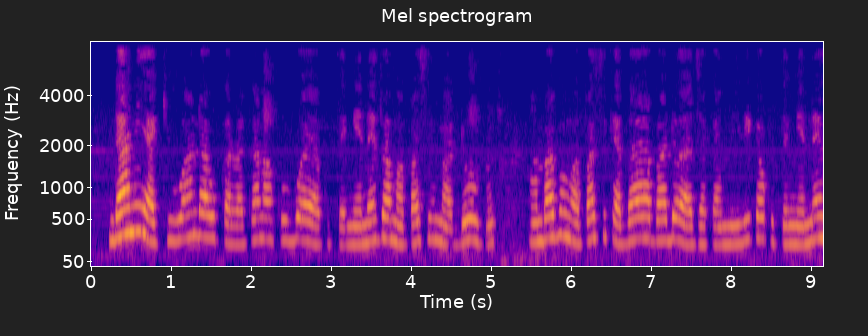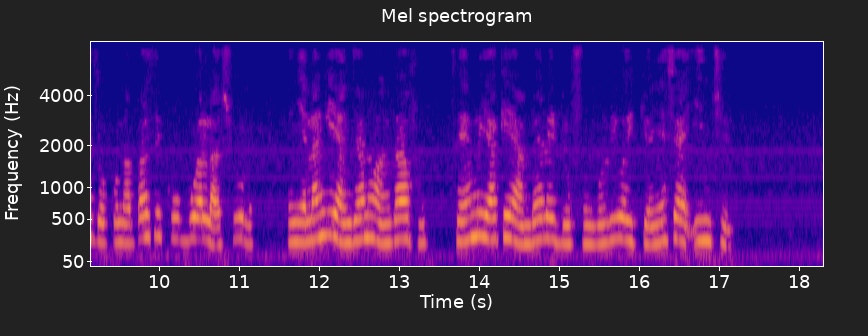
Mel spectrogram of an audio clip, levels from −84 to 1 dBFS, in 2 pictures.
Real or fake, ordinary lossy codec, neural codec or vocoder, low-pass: real; MP3, 32 kbps; none; 7.2 kHz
